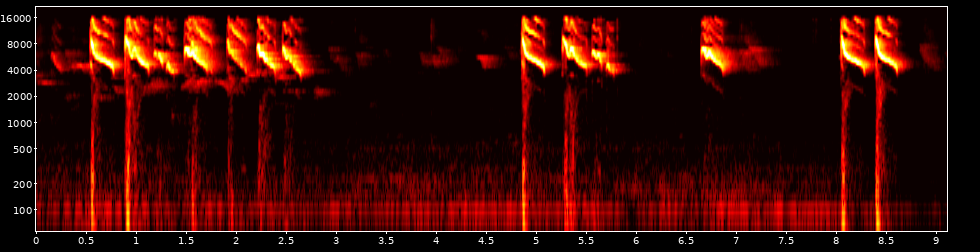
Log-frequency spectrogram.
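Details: Male buxtoni mountain white-eye used to tutor and excite other white-eyes: a long run of rapid, shrill, falling chirps, then three shorter bursts of the same high twitter, each note marked by a crisp click.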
